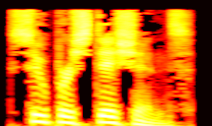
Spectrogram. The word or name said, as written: superstitions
